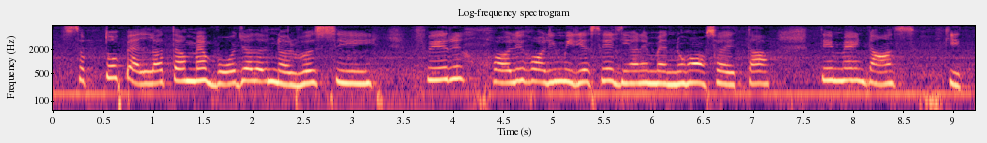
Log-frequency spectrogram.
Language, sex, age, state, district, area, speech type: Punjabi, female, 18-30, Punjab, Mansa, rural, spontaneous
